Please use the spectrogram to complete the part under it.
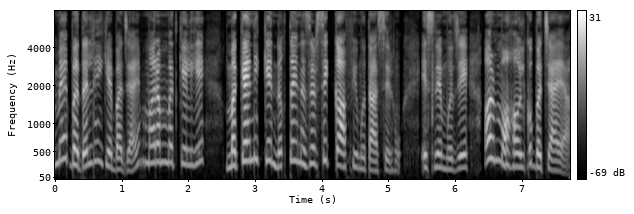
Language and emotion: Urdu, happy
